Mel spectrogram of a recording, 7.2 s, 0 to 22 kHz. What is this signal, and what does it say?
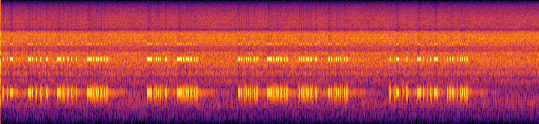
Hellschreiber (Feld-Hell, 122.5 baud), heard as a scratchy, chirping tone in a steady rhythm, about 1030 Hz. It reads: … DE CE8C TNX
